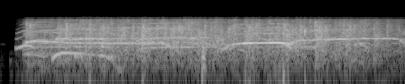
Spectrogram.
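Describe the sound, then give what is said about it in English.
Cheering and applause break out at once to welcome action adventure author Ernie Dempsey, continuous loud clapping topped by whoops and voices sliding up and down, holding steady to the end. “So if you'd like to bring him on, we'll get a cheer going.”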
